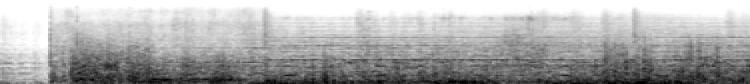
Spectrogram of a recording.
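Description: Dense, continuous roar of a heavy thunderstorm as Cyclone Dana approaches, loud and wideband with rumbling booms and steady rain, starting abruptly and holding throughout without any voices.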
